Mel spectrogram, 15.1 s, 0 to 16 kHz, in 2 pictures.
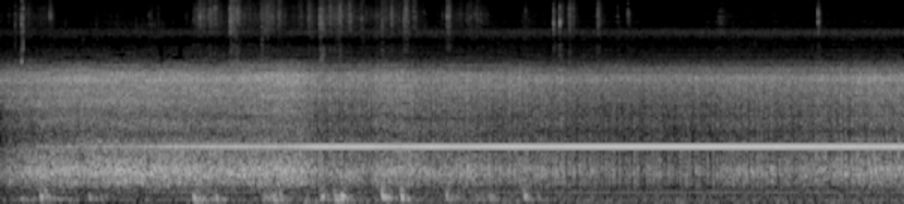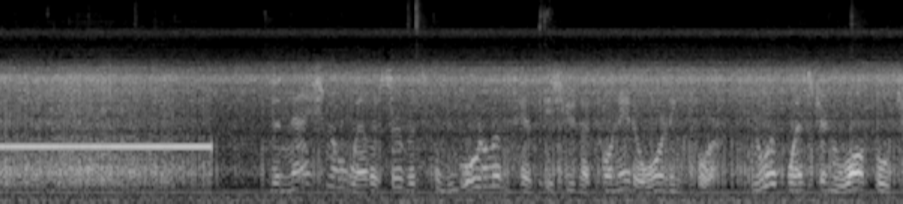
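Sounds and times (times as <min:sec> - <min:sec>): low crackles: 0:00.0 - 0:15.0
radio static hiss: 0:00.0 - 0:15.0
alarm tone: 0:01.6 - 0:09.3.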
